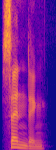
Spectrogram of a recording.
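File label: "sending", British English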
